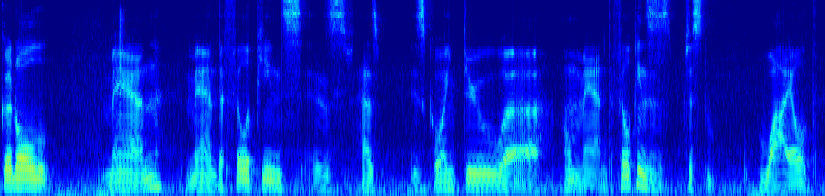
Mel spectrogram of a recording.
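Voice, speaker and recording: A man's voice: mid-range voice, slow, darkish tone, a little hiss or hum. A man co-hosting a casual podcast, talking in a loose, rambling way. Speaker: podcast co-host. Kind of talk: casual chat.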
